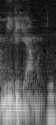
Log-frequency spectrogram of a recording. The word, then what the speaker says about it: ミリアム: れども、ヘブライ語の名前はミリアムという発音です。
